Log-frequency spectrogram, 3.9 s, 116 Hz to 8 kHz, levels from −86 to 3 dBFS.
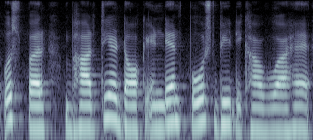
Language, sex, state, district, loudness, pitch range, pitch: Hindi, male, Jharkhand, Ranchi, -17 LUFS, 160-190 Hz, 165 Hz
